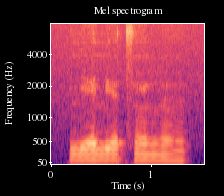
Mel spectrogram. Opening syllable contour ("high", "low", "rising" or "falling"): high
